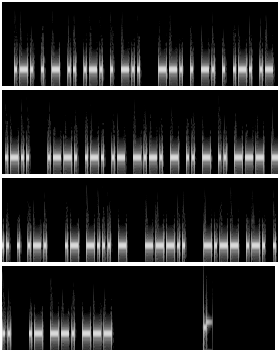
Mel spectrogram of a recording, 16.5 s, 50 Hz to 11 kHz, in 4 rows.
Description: Morse code, heard as a keyed tone, about 30 wpm, 700 Hz. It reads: RETIRED GENERAL PRACTITIONER ABT 8 YRS AGO
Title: Practice QSO - Exchange 3 - More Info - 30wpm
